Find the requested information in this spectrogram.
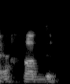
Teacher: You can't make the D carry on any longer.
